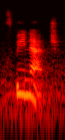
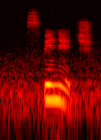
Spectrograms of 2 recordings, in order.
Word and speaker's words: spinach: โ อ้ ch ฉุ ฉุ เ ล ย spinach ไ ม่ ใ ช่ น ะ ค ะ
